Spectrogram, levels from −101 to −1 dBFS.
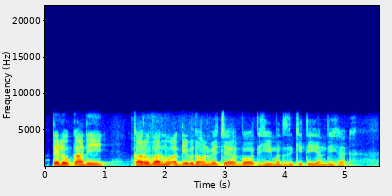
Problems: background conversations at intervals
